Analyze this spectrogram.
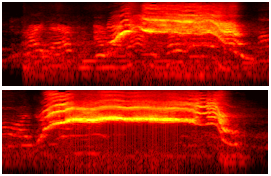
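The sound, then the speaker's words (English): A two-year-old boy screams in a tantrum, letting out two long, high-pitched shrieks, the second louder and more sustained, with a short whimpering break between them. “And this particular tantrum, which started but very quickly escalated into no reason at all.”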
